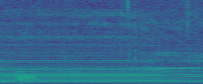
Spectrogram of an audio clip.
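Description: Steady electrical hum, a low buzz with several overtones that holds unchanged in pitch and level.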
